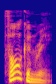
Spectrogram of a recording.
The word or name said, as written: falconry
